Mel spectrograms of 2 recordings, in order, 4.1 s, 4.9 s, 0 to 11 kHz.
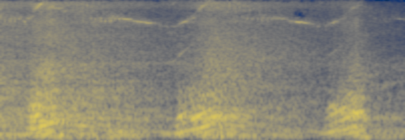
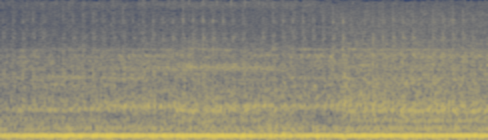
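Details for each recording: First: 600 hp supercharged BMW M3 Club Sport after installing the correct factory blow-off valve spring: three crisp rev blips about 1.5 s apart, engine climbing and dropping cleanly with no knock; repair confirmed. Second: BMW M3 supercharged track car on a cross-country road trip in Arizona: deep, heavy knocking three or four times a second under loud steady engine drone; rod knock, engine blown, shut off.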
